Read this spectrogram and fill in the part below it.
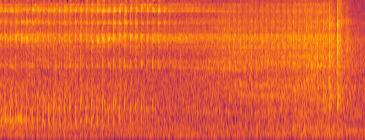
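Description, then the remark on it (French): A jackhammer pounds away in rapid, steady bursts, loud, its harsh rattling filling the whole clip without any voices. “Ah ben ça, les sons du marteau-piqueur, pour le côté indus.”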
